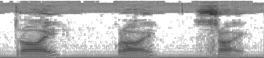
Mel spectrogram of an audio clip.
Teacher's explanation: শব্দের শুরুতে রফলা যুক্ত অ এর পরে অন্তস্থ অ থাকলে সেই অ এর উচ্চারণ বিবৃত হয়, যেমন ত্রয়, ক্রয়, শ্রয়।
